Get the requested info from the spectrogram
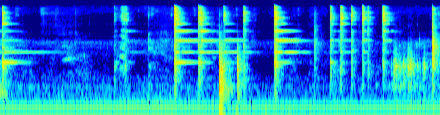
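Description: Metal spoon clinking against a glass tumbler several times while spooning in crushed biscuit crumbs, each clink ringing briefly, with a duller knock on the tabletop about four and a half seconds in.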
